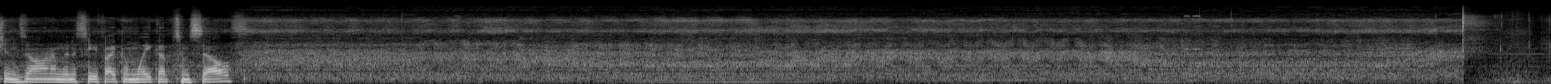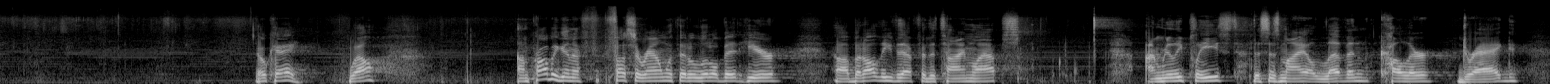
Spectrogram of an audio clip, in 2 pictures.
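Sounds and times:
torch flame hissing: 0:00.0 - 0:18.1
torch shutoff click: 0:00.9 - 0:15.6.

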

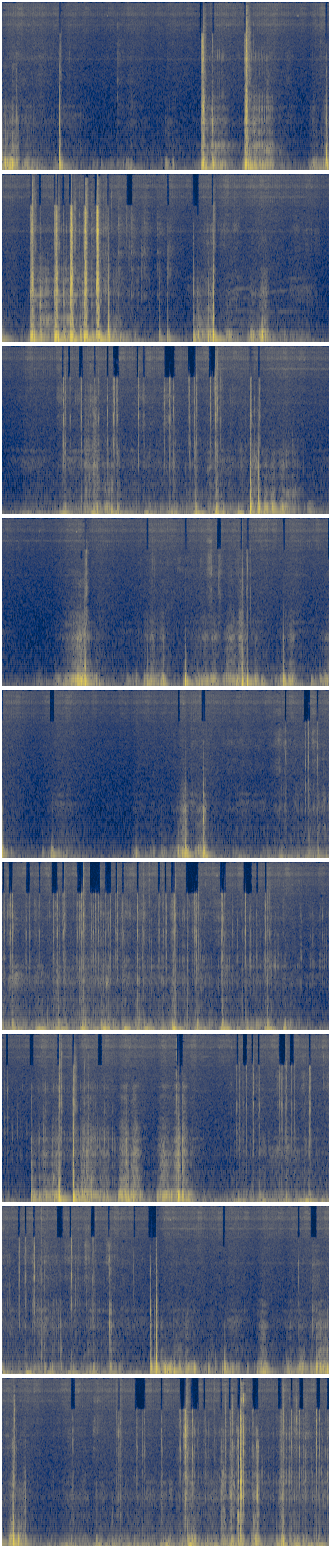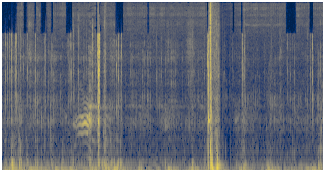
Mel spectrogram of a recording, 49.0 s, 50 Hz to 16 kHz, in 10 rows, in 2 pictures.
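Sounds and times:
sharp clicks: 0:10.6 - 0:13.8, 0:23.8 - 0:31.1, 0:32.9 - 0:36.7, 0:40.2 - 0:48.9.

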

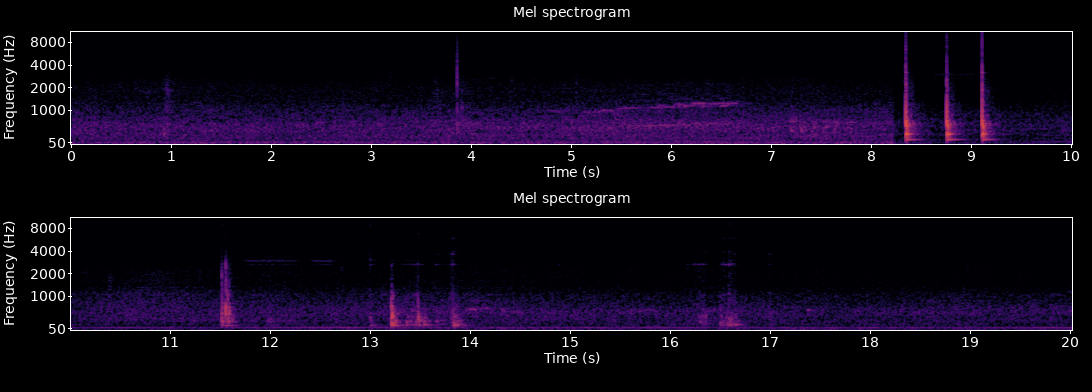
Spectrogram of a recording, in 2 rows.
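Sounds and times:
rubber mallet tapping bricks: 0:08.4 - 0:09.3.

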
